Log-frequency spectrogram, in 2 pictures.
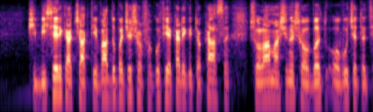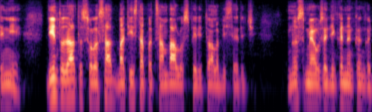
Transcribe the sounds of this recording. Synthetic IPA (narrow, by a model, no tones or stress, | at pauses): ʃibise̞ɾikat͡ʃaːkt̪ivat̪̚d̪upət͡ʃeʃafəkut̪fijekaɾekɨt̪ʲeo̞kasəʃio̞lwamaʃinəʃiooavut̪̚t͡ʃe̞t̪ət̪se̞nije | d̪int̪ɾod̪at̪əsoləsat̪̚bat̪ist̪apət̪sambaluspiɾit̪ualabise̞ɾit͡ʃi̥ | nosəmeauzed̪iŋkɨnd̪ɨŋkɨŋkə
